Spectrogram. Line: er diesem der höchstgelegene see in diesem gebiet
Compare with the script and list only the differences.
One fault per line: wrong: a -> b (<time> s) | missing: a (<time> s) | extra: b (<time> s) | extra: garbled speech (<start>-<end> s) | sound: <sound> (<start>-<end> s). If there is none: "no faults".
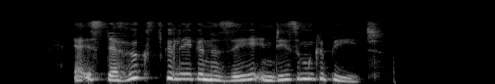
wrong: diesem -> ist (0.9 s)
